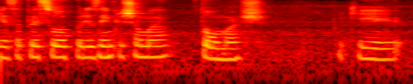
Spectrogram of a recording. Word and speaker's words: Tomasz: pessoa, por exemplo, chama Tomasz, porque o Thomas aqui eles chamam de Tomasz, com SZ no final.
